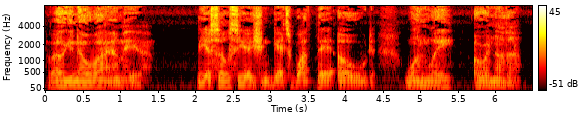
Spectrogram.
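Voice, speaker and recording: Very deep, husky menacing collector. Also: male voice, no room sound, heavily acted. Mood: smug menace. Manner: menacing, drawn-out. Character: menacing debt collector, smug and unhurried villain. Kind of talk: cinematic audio drama acting.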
